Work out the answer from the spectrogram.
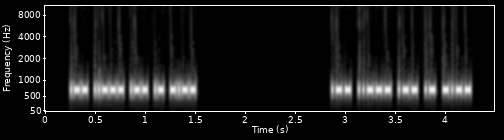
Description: Morse code, heard as a keyed tone, about 52 wpm, 700 Hz. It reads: W2WAY W2WAY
